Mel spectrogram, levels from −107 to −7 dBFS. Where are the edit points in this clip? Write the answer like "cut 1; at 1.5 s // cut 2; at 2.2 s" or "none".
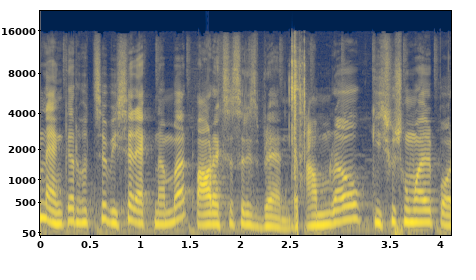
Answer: cut 1; at 1.5 s // cut 2; at 2.5 s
